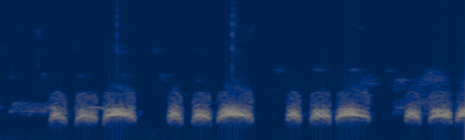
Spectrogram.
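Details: Spotted dove acting as a lure, cooing in the double-voice style with two endings. Blocky coos come in steady triplets, two short then one longer, repeated about every second and a half.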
